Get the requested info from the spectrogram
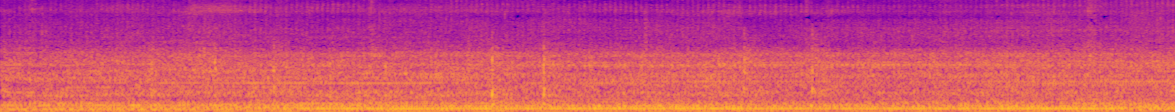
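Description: Concrete mixer's small engine running steadily. From about two seconds in, the electric winch of the mini-crane hoist hums steadily as it lifts a bucket of concrete, stopping just before the end.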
